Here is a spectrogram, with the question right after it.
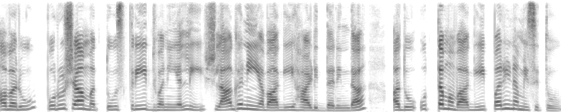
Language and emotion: Kannada, neutral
